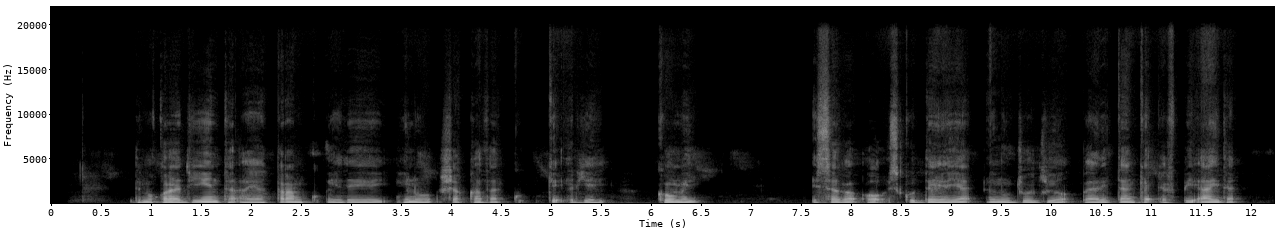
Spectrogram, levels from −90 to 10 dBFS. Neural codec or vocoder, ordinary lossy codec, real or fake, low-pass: codec, 44.1 kHz, 7.8 kbps, Pupu-Codec; none; fake; 19.8 kHz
